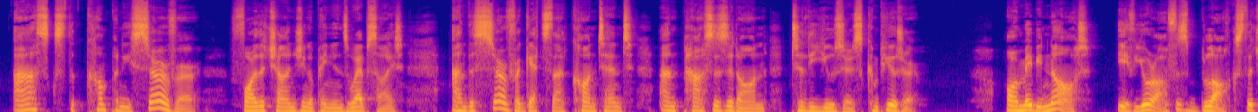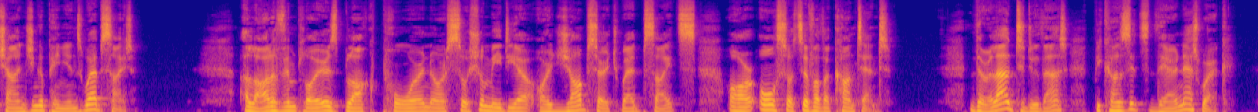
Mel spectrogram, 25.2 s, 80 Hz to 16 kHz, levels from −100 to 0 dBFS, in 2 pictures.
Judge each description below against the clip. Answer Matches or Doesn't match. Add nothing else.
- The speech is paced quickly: Doesn't match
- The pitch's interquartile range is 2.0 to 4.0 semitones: Doesn't match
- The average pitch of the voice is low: Matches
